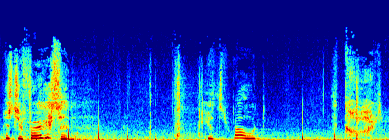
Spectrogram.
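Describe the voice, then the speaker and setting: Slow, anxious, lonely museum caretaker. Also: male voice, very high-pitched, whispered. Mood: shocked, accusing. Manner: hesitant, halting, pleading. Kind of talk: audio drama acting.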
